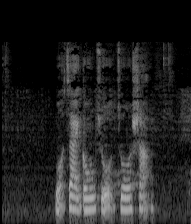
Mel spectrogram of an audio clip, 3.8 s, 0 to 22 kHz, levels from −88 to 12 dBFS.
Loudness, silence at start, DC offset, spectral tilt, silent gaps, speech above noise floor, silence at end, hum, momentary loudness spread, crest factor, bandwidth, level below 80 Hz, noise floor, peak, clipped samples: -25 LUFS; 1.1 s; under 0.1%; -5 dB/octave; none; 36 dB; 0.05 s; none; 8 LU; 18 dB; 11.5 kHz; -60 dBFS; -61 dBFS; -10 dBFS; under 0.1%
